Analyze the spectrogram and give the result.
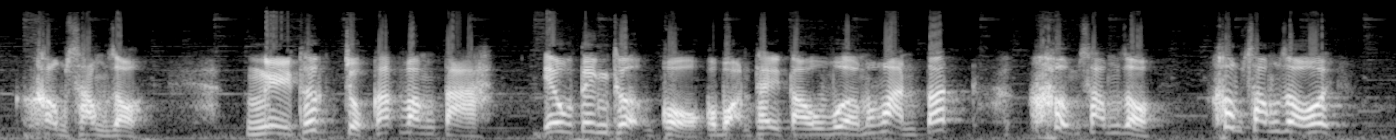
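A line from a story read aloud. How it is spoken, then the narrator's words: Panicked shout. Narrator (Vietnamese): cô An hốt hoảng gào lên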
